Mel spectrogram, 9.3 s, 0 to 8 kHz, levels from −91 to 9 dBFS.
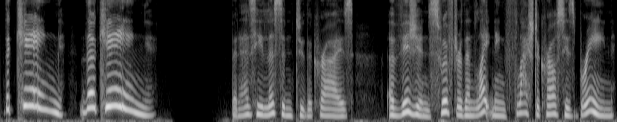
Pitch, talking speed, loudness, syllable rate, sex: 225 Hz, 130 wpm, -18 LUFS, 3.7 syllables/s, female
